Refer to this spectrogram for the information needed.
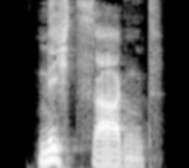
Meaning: bland, vapid, meaningless, trite, vacuous
- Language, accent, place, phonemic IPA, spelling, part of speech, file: German, Germany, Berlin, /ˈnɪçt͡sˌzaːɡn̩t/, nichtssagend, adjective, De-nichtssagend.ogg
